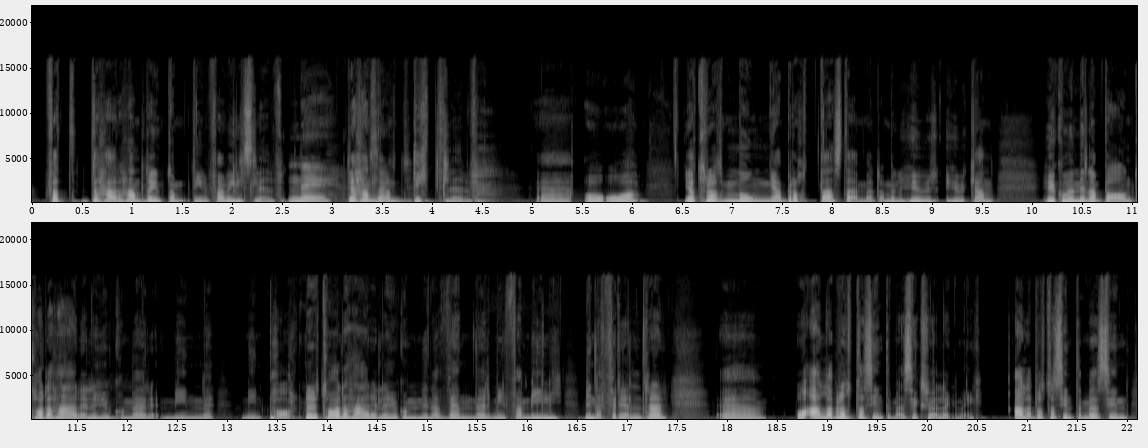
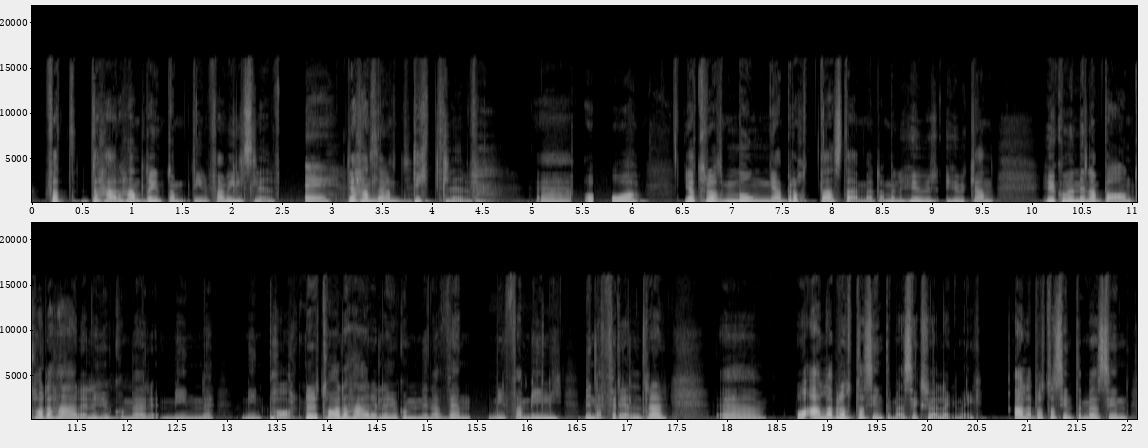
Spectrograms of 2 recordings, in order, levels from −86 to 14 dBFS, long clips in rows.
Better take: first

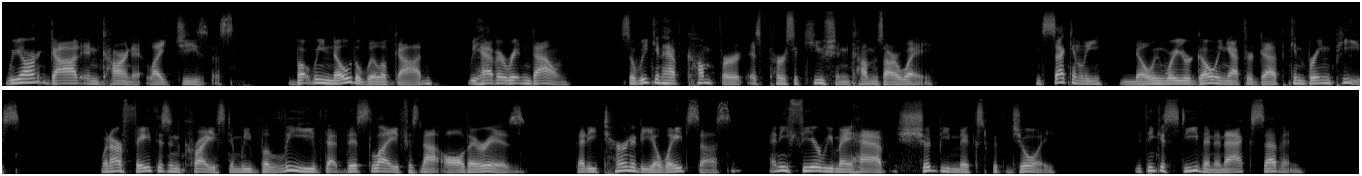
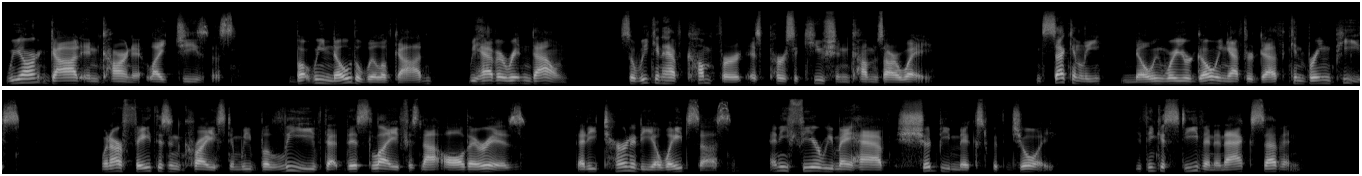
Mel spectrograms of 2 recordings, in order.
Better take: first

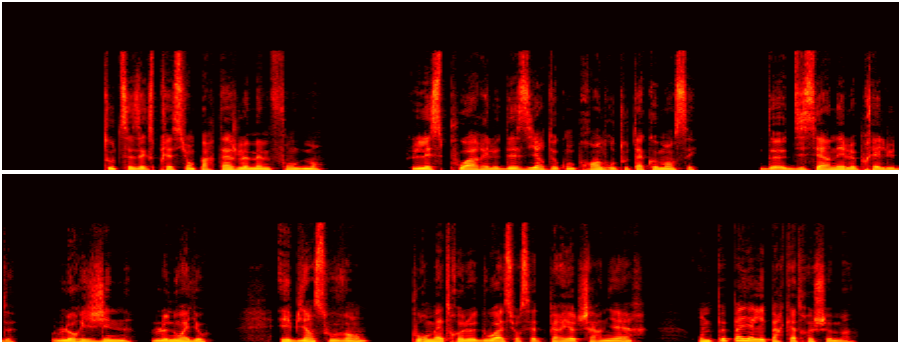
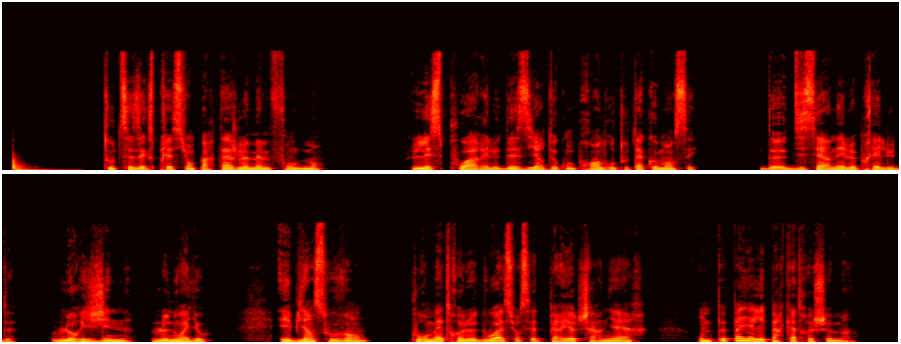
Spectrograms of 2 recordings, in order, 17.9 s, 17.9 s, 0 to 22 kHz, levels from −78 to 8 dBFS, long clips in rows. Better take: first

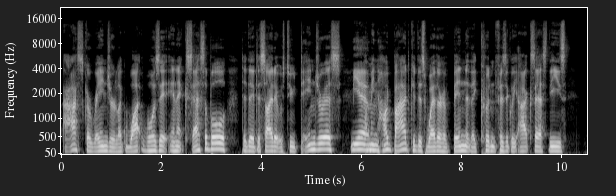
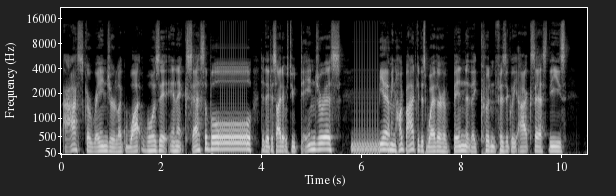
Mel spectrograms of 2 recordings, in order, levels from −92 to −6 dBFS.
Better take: first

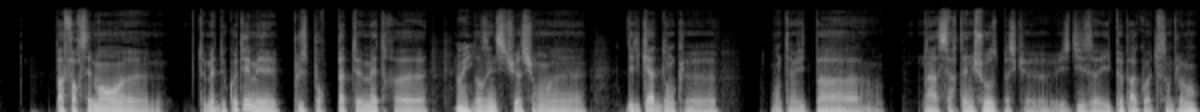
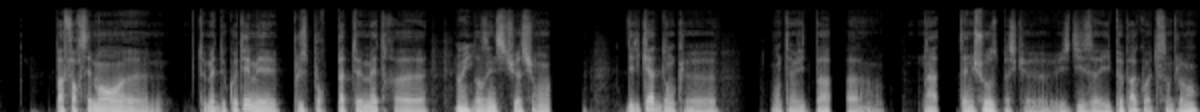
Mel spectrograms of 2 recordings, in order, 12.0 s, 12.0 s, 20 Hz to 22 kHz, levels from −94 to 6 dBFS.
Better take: first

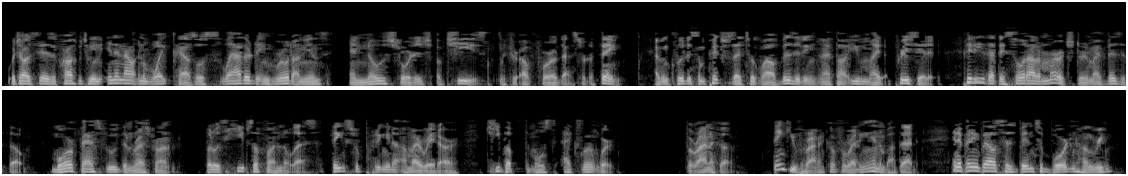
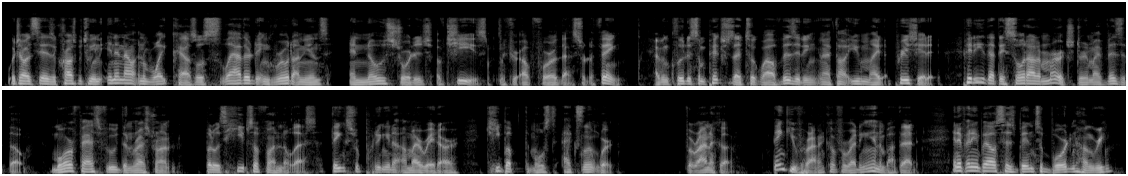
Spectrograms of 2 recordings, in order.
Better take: second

